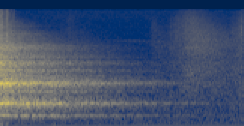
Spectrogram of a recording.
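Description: A single struck, bell-like metallic ring with a sharp attack that dies away over about a second. A faint swish follows near the end.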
